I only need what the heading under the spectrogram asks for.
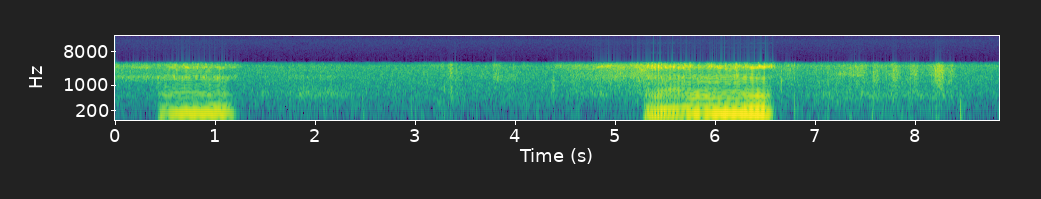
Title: Snoring puppy. my lucy.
